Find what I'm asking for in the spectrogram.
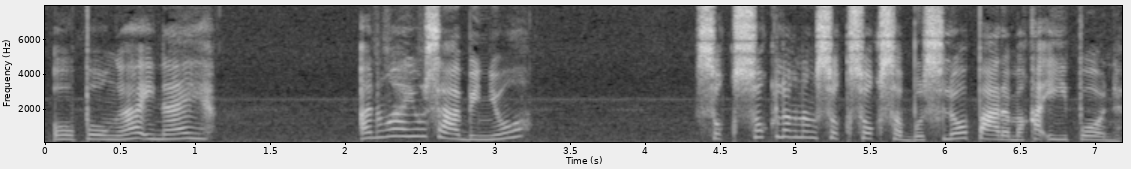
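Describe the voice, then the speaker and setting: A woman's voice: high voice, lively intonation, a little slow, long pauses, a bit bright, slight background noise. An actress playing a devoted, mock-suspicious young wife and mother in a Filipino audio drama, chiding and earnest. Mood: earnest, fond.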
